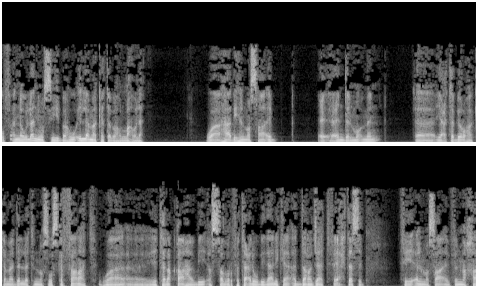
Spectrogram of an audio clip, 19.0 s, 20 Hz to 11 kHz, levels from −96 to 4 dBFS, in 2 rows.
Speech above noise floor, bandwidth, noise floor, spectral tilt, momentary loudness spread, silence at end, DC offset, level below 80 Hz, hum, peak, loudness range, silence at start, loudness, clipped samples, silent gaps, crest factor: 46 dB; 8.4 kHz; -63 dBFS; -5 dB/octave; 7 LU; 0 s; under 0.1%; -36 dBFS; none; 0 dBFS; 3 LU; 0 s; -18 LUFS; under 0.1%; none; 18 dB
